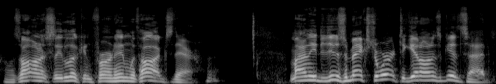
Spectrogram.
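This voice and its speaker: A man's voice: fairly high pitch, lively intonation, fast talker, no echo, studio quality, natural voice. A man playing a cocky, sly outlaw in a Western audio drama, with a teasing, theatrical manner. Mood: sly, curious. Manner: theatrical, teasing, flirtatious swagger. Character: cocky, sly male Western outlaw, smooth-talking schemer.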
